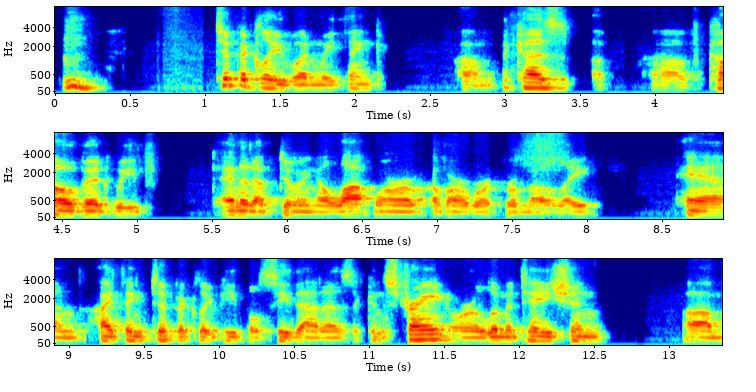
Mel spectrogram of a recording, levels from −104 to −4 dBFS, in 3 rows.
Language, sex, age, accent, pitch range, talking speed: English, male, 40-59, American, 95-120 Hz, 150 wpm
